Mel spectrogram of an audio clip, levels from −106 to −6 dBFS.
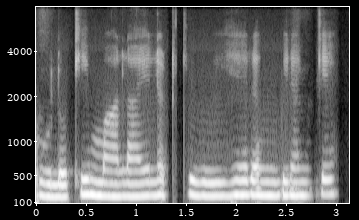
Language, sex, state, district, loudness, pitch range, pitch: Hindi, female, Uttar Pradesh, Saharanpur, -13 LUFS, 195-210 Hz, 200 Hz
